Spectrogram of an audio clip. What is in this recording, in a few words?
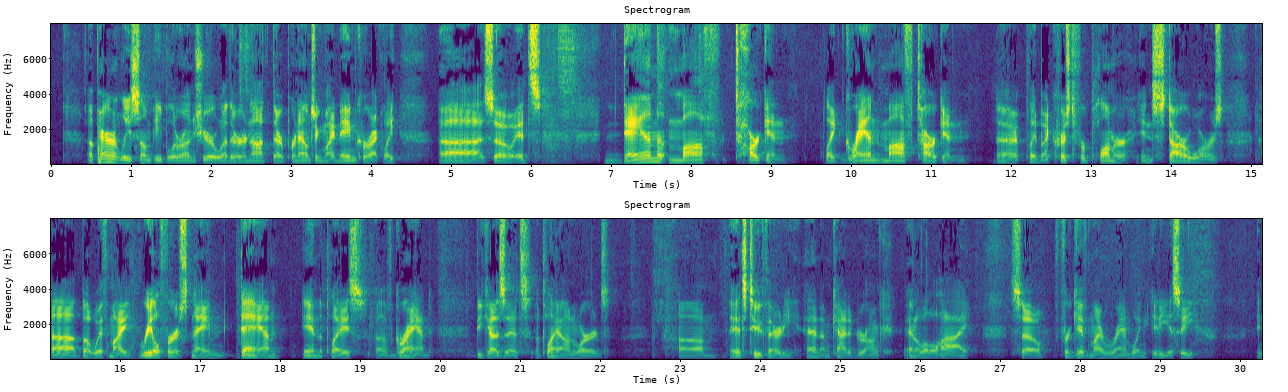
pronounciation guide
